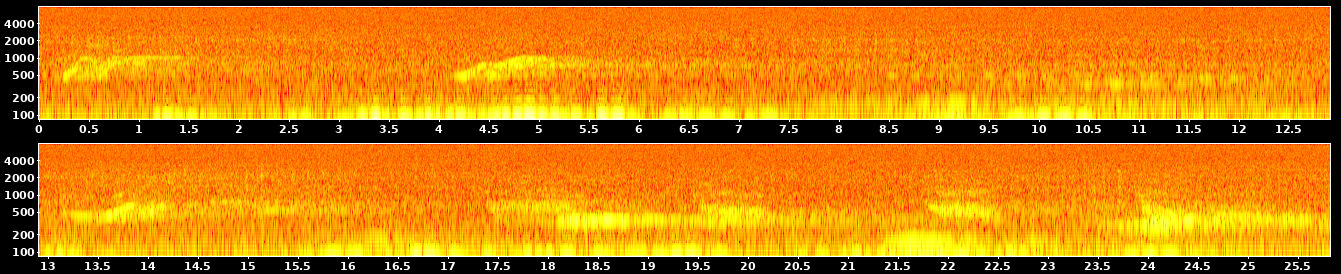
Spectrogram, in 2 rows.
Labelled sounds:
0.4	1.3	humpback whale, 0.80 to 1.1 kHz
4.4	5.2	humpback whale, 0.80 to 1.1 kHz
21.9	22.3	humpback whale, 0.96 to 1.2 kHz

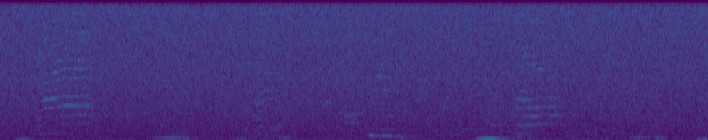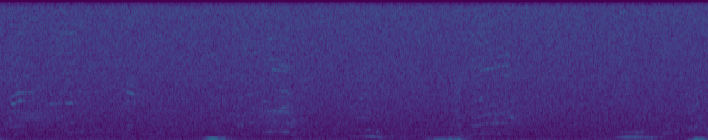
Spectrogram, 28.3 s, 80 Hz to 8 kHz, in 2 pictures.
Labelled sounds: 0.8	1.9	humpback whale, 1.7 to 4.7 kHz
5.1	5.5	humpback whale, 0.83 to 3.0 kHz
10.3	11.0	humpback whale, 0.93 to 2.5 kHz
14.4	14.7	humpback whale, 2.1 to 2.9 kHz
15.2	15.7	humpback whale, 2.1 to 6.2 kHz
16.7	16.9	humpback whale, 2.6 to 2.8 kHz
19.5	20.0	humpback whale, 1.7 to 4.7 kHz
23.6	24.3	humpback whale, 0.90 to 4.3 kHz

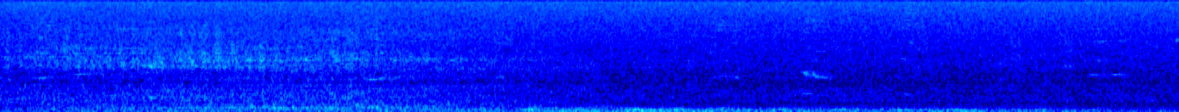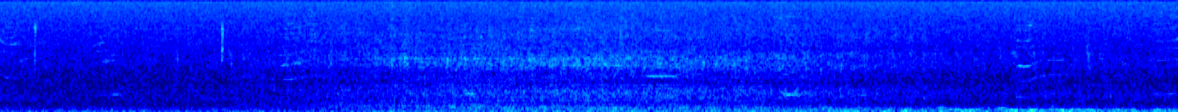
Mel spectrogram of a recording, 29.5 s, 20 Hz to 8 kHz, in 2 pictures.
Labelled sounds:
10.0	10.4	humpback whale, 0.90 to 1.2 kHz
22.8	23.2	humpback whale, 0.93 to 1.1 kHz
27.5	27.9	humpback whale, 0.83 to 1.1 kHz

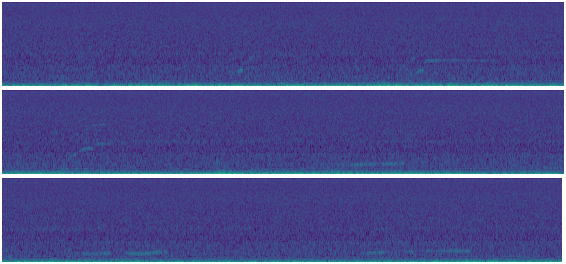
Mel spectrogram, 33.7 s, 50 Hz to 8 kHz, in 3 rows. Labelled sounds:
8.4	8.8	humpback whale, 0.86 to 1.0 kHz
12.7	13.4	humpback whale, 0.80 to 2.3 kHz

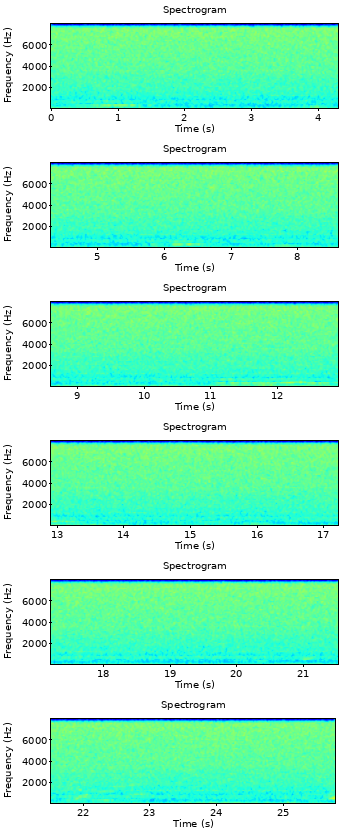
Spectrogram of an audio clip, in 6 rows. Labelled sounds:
22.7	23.0	humpback whale, 0.86 to 0.99 kHz

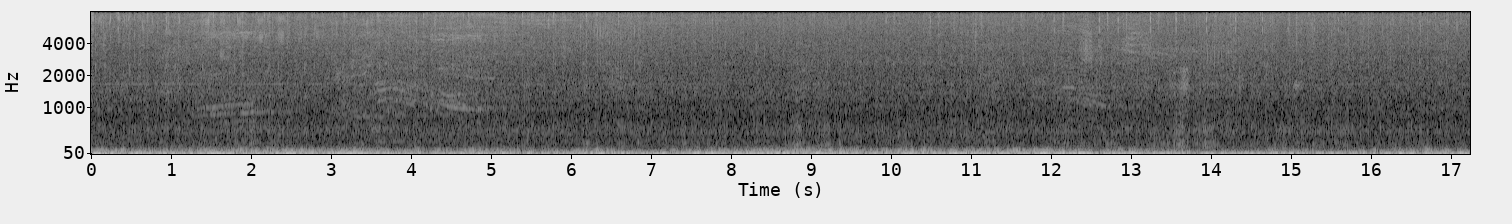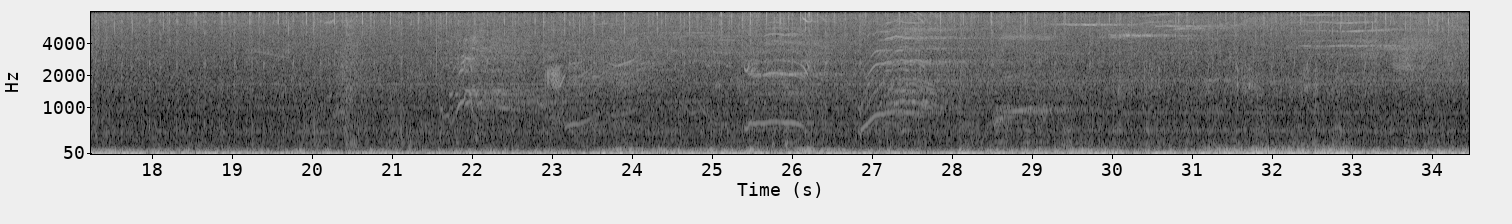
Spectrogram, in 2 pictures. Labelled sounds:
21.5	22.5	killer whale, southern resident, 0.40 to 4.7 kHz
23.7	24.1	killer whale, southern resident, 1.7 to 3.0 kHz
26.7	28.0	killer whale, southern resident, 0.55 to 8.0 kHz

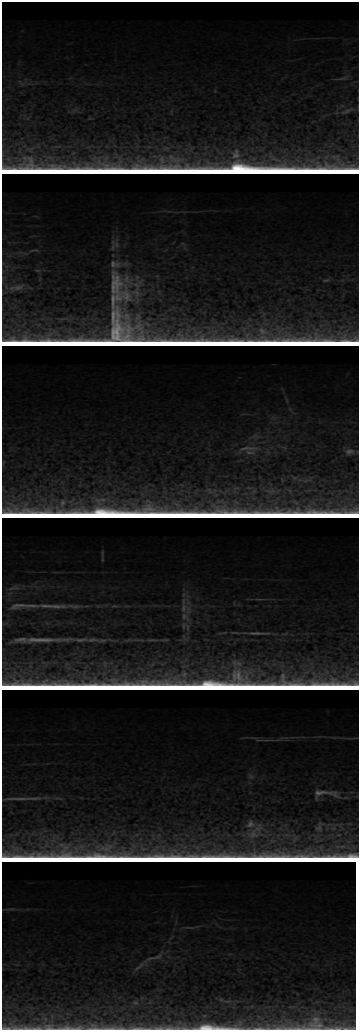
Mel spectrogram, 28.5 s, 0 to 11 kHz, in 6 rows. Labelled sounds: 3.8	5.3	killer whale, 1.0 to 5.3 kHz
12.6	13.5	killer whale, 0.53 to 4.7 kHz
14.0	15.4	killer whale, 0.86 to 4.4 kHz
25.5	26.9	killer whale, 0.55 to 4.0 kHz

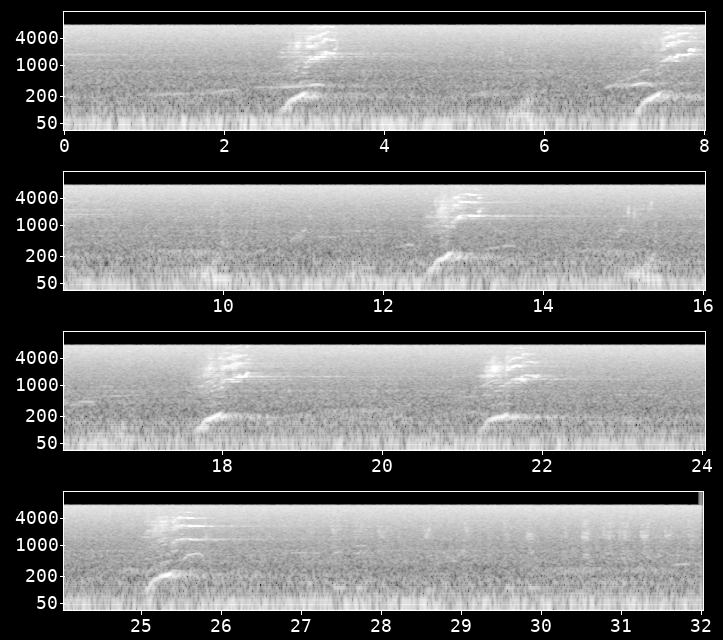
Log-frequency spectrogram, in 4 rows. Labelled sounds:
2.7	3.5	humpback whale, 1.1 to 4.5 kHz
7.5	8.0	humpback whale, 1.2 to 7.1 kHz
12.6	13.5	humpback whale, 0.90 to 5.1 kHz
18.0	18.7	humpback whale, 1.1 to 4.8 kHz
21.2	22.1	humpback whale, 0.90 to 2.9 kHz
25.4	26.0	humpback whale, 1.1 to 4.4 kHz

